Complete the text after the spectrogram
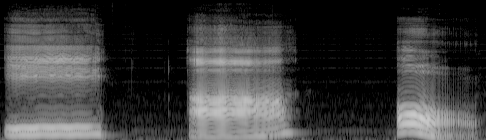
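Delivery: high, loud vowels placed in the face; high resonant vowels. Shown as a demonstration. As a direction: sing the vowels up into the sinuses. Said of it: "make the vowel sounds".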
